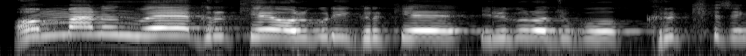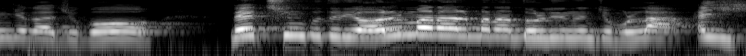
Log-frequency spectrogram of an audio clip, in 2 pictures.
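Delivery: acted child's tantrum, loud and high; angry outburst. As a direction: yell at mom like a fed-up son. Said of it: "그러면서 화를 낸 거야". (엄마에게 화내며 소리치는 아이 연기)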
